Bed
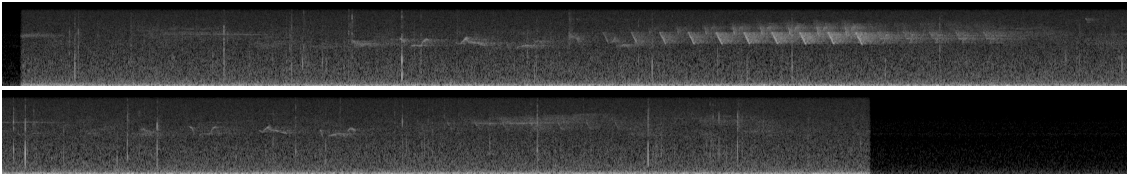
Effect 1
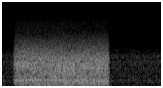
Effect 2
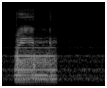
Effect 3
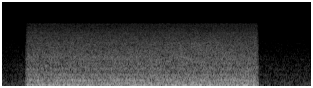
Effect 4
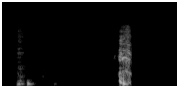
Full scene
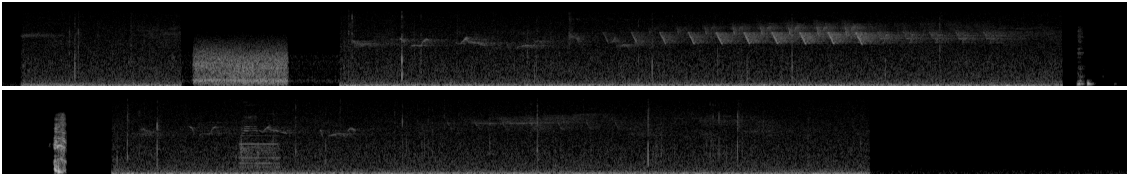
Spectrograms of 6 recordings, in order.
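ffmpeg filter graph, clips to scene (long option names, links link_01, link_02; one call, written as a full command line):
ffmpeg -i bed.wav -i cue0.wav -i cue1.wav -i cue2.wav -i cue3.wav -filter_complex "[0:a]volume=-12.5dB[link_01];[1:a]equalizer=frequency=240:width=1.4:gain=5[link_02];[4:a]highshelf=frequency=4500:gain=8[link_03];[link_01]asplit=3[link_04][link_05][link_06];[link_04]atrim=end=1.794[link_07];[link_02]atrim=end=1.59,asetpts=PTS-STARTPTS,volume=-8.5dB[link_08];[link_05]atrim=start=3.376:end=10.604[link_09];[link_03]atrim=end=1.75[link_10];[link_06]atrim=start=12.346[link_11];[2:a]atrim=end=1.03,asetpts=PTS-STARTPTS,volume=-14.5dB,afade=type=in:duration=0.004:curve=hsin,afade=type=out:start_time=1.026:duration=0.004:curve=hsin,adelay=13490[link_12];[link_07][link_08]acrossfade=duration=0.004:curve1=hsin:curve2=hsin[link_13];[link_13][link_09]acrossfade=duration=0.004:curve1=hsin:curve2=hsin[link_14];[link_14][link_10]acrossfade=duration=0.004:curve1=hsin:curve2=hsin[link_15];[link_15][link_11]acrossfade=duration=0.004:curve1=hsin:curve2=hsin[link_16];[link_16][link_12]amix=inputs=2:normalize=0" out.wav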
